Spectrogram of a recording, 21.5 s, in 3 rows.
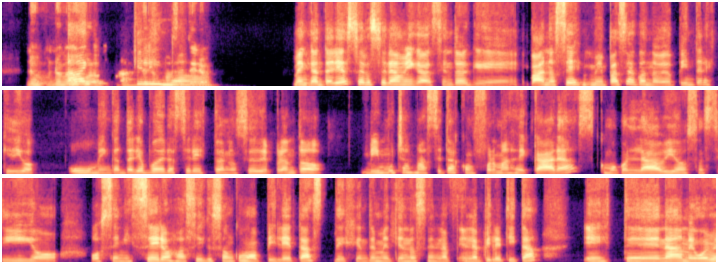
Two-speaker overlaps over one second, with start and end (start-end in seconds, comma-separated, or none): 0.6-2.1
